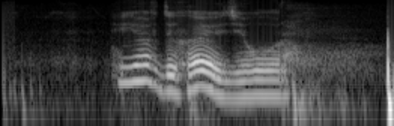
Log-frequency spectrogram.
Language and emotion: Russian, sad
